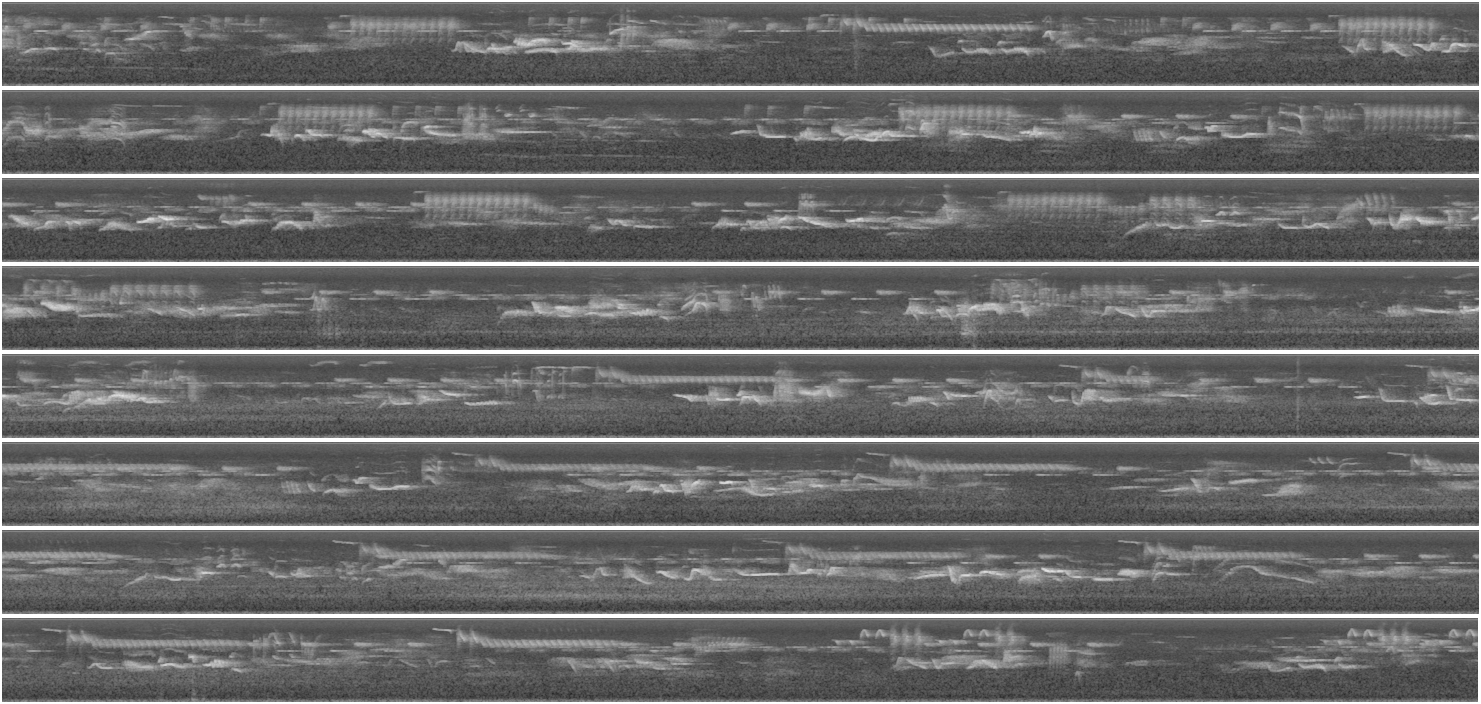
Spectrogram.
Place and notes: Vierhuisterweg, Rohel, Nederland - early morning birds in Rohel, Fryslãn
i woke up to pee and, hearing the birds outsde, switched on my recorder and went back to sleep for another hour or so.
Spring has just begun, not all birds have returned yet, the blackhat is the latest arrivalk. Enjoy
